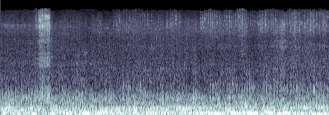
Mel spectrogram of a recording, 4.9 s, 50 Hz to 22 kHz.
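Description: Car engines running at low, steady revs as cars drive slowly past. First a first-generation Mazda RX-7 pulls away, then a red convertible rolls by.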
